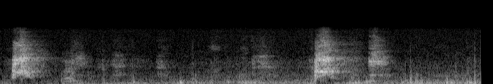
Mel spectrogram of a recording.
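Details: Puppies barking: a sharp yappy bark at the start, softer yips and whimpers in between, then two more quick barks near the three-second mark.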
